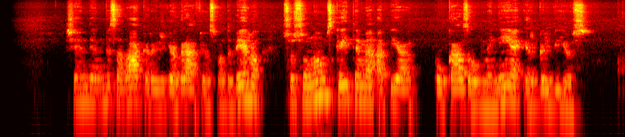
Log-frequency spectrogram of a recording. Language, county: Lithuanian, Klaipėda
